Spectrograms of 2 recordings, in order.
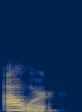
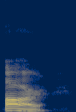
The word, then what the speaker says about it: our: Él dice nuestros planes para el postre nuestros es our, pero es aún más común pronunciarlo como are. Así que es importante saber ambas formas de pronunciarlo.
